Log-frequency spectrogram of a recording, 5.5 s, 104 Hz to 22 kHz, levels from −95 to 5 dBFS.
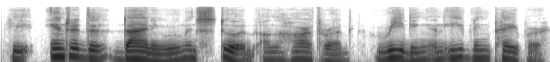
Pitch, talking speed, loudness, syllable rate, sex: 130 Hz, 155 wpm, -19 LUFS, 4.4 syllables/s, male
